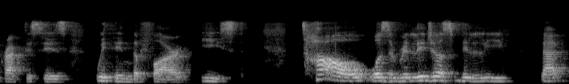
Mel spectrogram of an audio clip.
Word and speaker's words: Tao: And though Toastmaster Joni did her best to pronounce it right, it is Tao.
